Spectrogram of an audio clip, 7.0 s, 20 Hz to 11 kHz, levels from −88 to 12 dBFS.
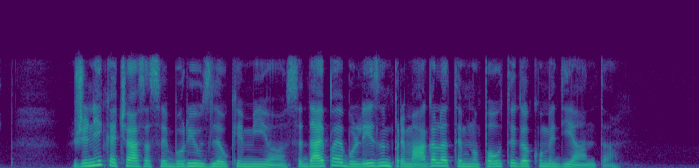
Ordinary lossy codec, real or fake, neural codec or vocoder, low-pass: Opus, 64 kbps; real; none; 7.2 kHz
